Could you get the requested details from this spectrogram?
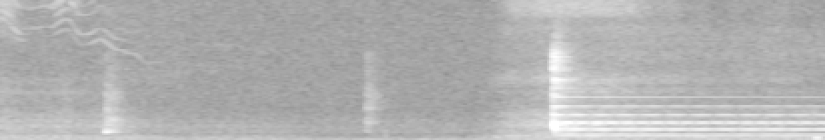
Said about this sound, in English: A chime sounds as though I were in a monastery being summoned by a bell to pray.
